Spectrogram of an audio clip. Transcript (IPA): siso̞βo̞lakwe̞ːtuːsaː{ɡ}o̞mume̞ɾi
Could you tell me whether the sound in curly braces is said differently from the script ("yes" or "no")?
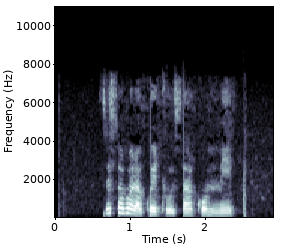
yes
